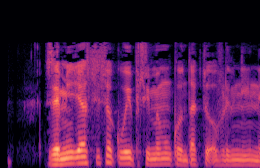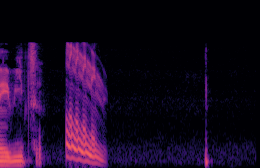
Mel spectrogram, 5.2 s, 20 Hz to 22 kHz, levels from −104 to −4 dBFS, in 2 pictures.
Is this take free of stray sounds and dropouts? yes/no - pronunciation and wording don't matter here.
no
